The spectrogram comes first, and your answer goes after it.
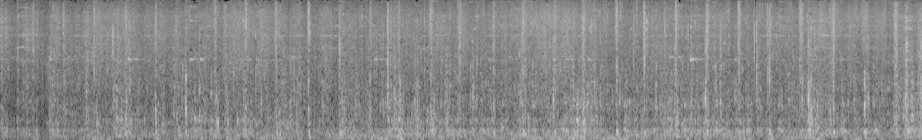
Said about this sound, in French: De passer il dans galope là le cheval, hein ? Non, non. Non, il est au trot ? Là, on est au trot. Ah ouais. Tout ça, c'est des anciens chevaux de course réformés. C'est tous des trotteurs.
